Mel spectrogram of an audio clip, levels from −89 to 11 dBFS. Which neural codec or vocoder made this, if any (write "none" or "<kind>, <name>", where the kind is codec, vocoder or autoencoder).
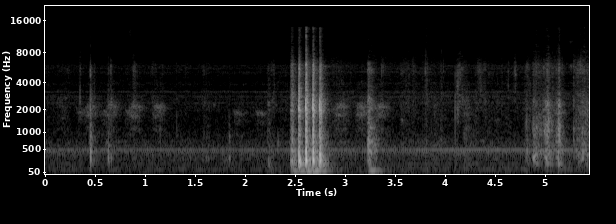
none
